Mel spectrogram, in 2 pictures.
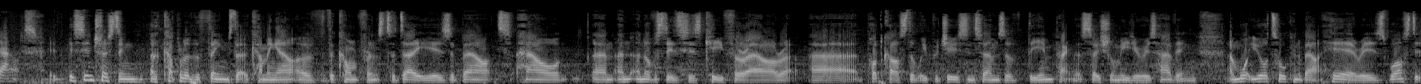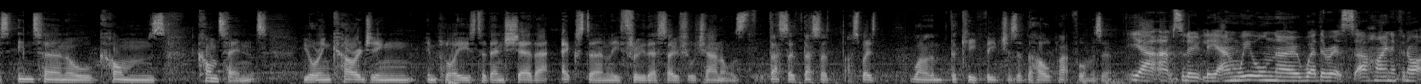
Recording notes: Recorded at the PRWeek Internal Communications Europe event in Amsterdam.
